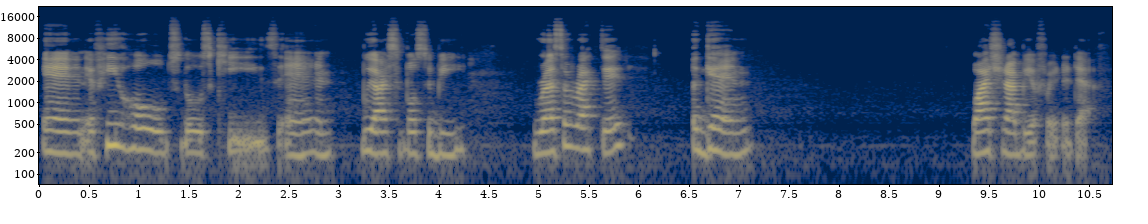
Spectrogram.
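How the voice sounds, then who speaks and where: A young woman in a reflective personal vlog, speaking thoughtfully and deliberately about faith, her voice going dry and raspy. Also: mid-range voice, steady tone, bright, forceful tone. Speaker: vlogger and author.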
